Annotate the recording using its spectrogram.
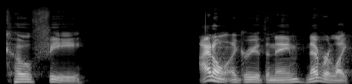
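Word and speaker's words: Ko-fi: about Co Kofi it's it's supposed to rhyme with no fee but because they have a cup of coffee on their logo people think coffee but it's kof fee I don't agree with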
